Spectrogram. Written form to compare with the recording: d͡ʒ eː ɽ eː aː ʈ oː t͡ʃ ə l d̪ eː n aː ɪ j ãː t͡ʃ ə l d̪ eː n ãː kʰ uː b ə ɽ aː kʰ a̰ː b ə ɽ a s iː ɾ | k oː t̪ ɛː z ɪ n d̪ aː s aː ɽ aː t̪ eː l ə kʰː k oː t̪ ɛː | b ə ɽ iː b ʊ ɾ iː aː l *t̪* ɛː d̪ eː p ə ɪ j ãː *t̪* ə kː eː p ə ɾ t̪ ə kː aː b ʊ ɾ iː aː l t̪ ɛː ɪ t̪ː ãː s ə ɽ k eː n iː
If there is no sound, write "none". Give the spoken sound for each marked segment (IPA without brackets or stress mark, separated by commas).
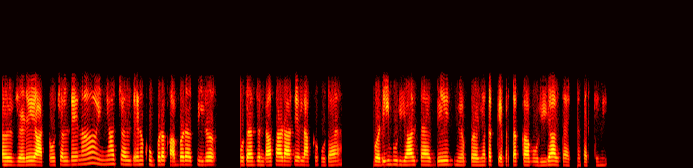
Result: t̪, t̪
